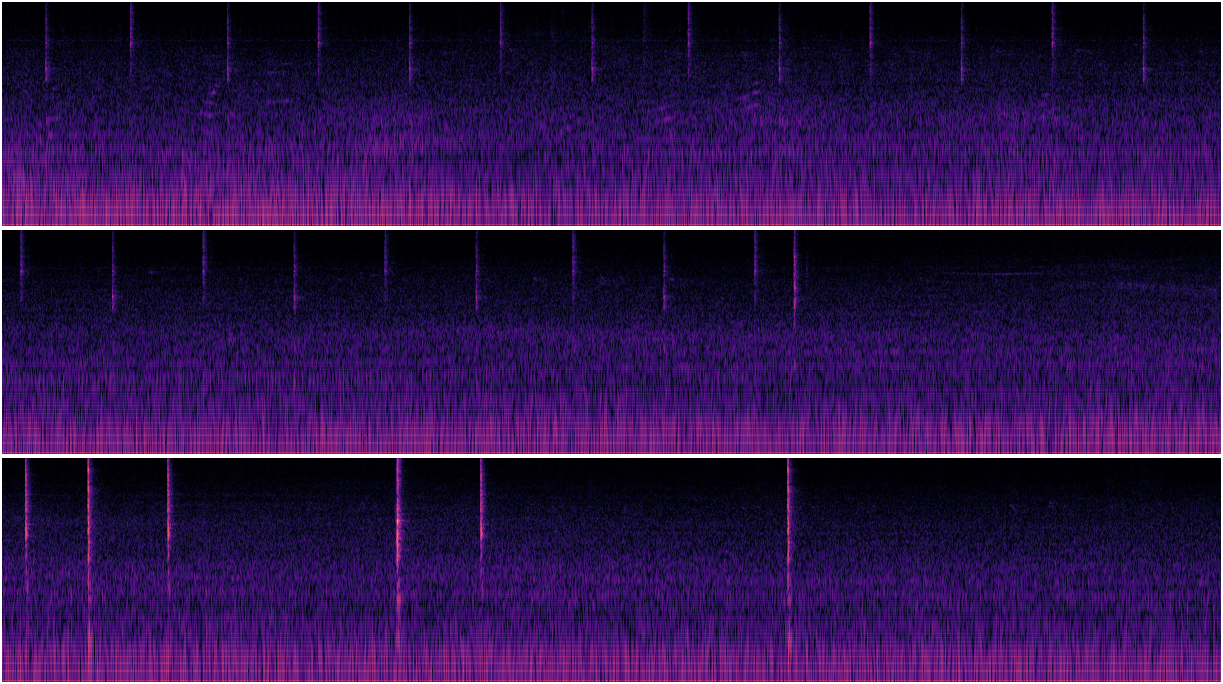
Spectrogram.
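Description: A bus engine rumbles at low revs.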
